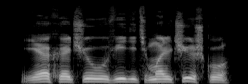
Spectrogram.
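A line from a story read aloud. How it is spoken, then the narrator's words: Plain. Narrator (Russian): сказал Лио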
